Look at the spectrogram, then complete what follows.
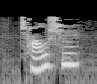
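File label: "潮湿", Mandarin Chinese; hsk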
